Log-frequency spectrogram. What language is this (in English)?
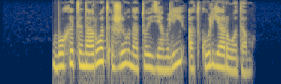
Belarusian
